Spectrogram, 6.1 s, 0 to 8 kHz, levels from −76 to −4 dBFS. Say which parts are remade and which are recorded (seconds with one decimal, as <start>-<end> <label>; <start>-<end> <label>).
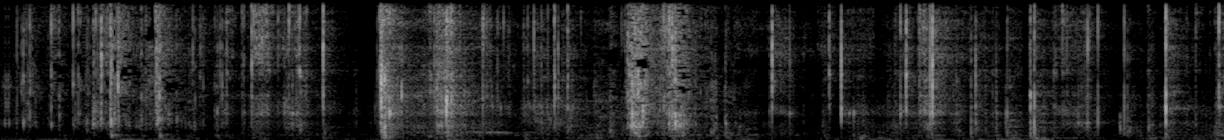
0.0-1.1 recorded; 1.1-3.0 remade; 3.0-3.7 recorded; 3.7-6.1 remade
